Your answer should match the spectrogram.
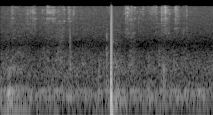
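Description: A single sharp click about a second in, over a faint steady room hum and light handling rustle, from equipment being handled at the lectern.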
